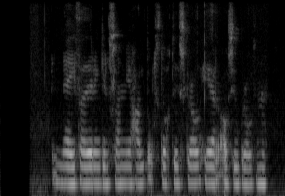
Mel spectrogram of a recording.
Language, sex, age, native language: Icelandic, male, 11, Icelandic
